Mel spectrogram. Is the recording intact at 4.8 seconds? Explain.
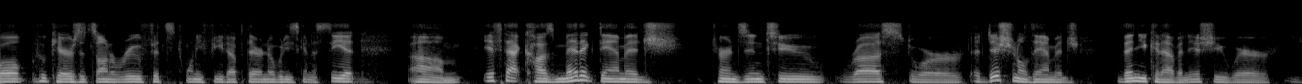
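No, AMR comfort noise fills 4.81 to 4.83 s, just before "if that cosmetic damage": speech frames stopped for 20 ms and synthetic steady noise briefly replaced the real background.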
